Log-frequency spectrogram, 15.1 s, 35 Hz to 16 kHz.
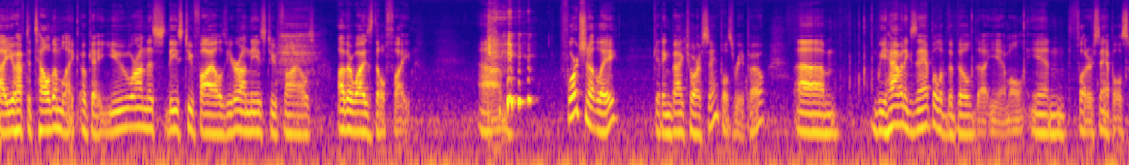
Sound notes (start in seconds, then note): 6.5 laughs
